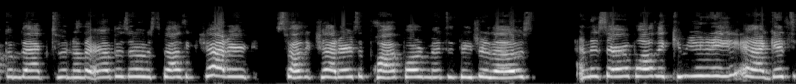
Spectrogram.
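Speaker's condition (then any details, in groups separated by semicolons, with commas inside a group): Cerebral palsy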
